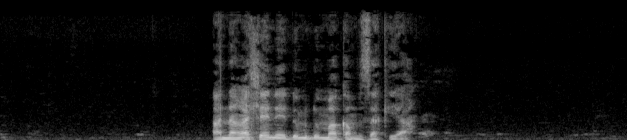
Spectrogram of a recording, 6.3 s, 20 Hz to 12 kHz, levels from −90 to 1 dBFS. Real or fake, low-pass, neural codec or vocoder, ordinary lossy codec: fake; 10.8 kHz; vocoder, 44.1 kHz, 128 mel bands every 256 samples, BigVGAN v2; AAC, 64 kbps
